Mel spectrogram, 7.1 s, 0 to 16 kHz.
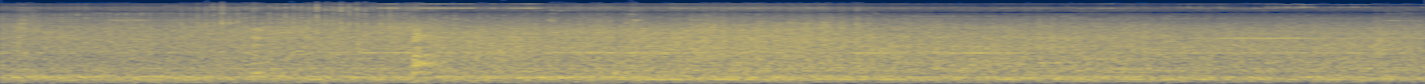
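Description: Standing MÁV passenger train, hauled by a 432-class electric locomotive, running with a steady, loud mechanical hum and rush.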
